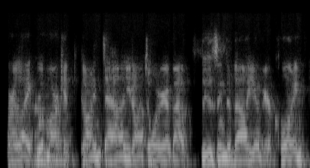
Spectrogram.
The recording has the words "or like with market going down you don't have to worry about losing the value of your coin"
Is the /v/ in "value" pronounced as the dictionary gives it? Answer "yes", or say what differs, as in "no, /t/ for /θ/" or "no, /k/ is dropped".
yes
